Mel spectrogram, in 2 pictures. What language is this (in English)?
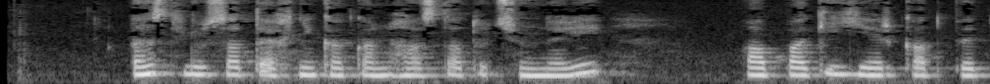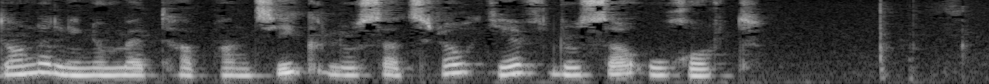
Armenian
